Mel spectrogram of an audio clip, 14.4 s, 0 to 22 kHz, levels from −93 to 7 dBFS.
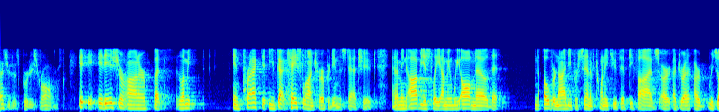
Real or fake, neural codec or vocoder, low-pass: real; none; 3.6 kHz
